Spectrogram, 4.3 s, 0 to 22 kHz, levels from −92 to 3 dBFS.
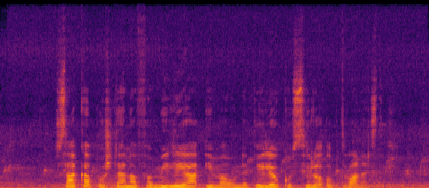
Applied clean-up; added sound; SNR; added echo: none; Chirp, tweet / Fowl; 13 dB; none.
